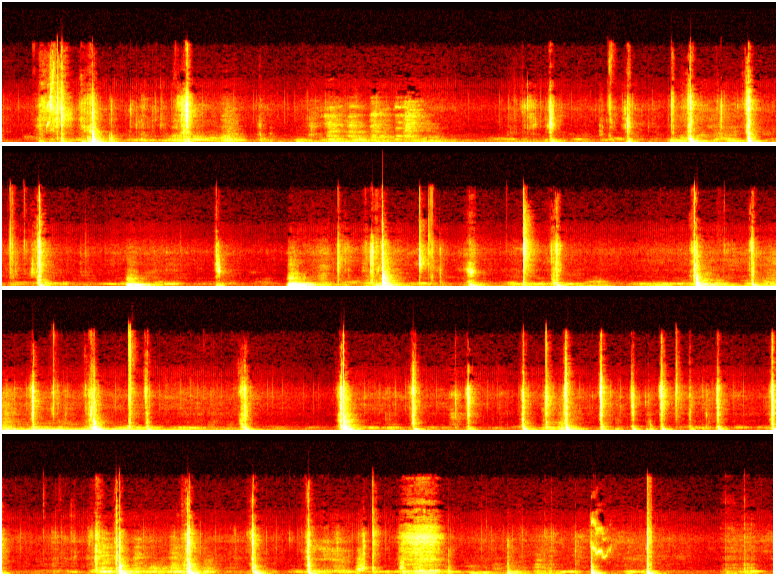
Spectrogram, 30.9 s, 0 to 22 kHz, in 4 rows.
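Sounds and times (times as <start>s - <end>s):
slime clicking and popping: 5.2s - 8.3s, 11.1s - 13.4s, 14.6s - 17.1s, 18.8s - 23.4s.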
